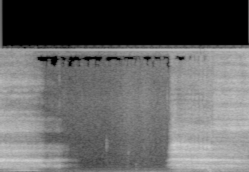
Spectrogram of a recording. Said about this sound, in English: Now, the first thing I want you to do is have a really deep breath. Inhale.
